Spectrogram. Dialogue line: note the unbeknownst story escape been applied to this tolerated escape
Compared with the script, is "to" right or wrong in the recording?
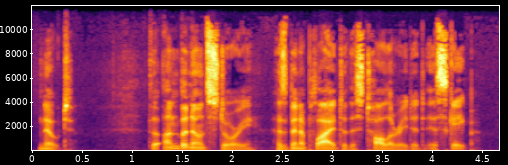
right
